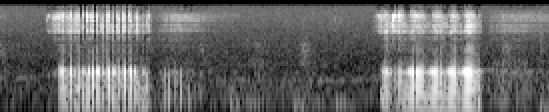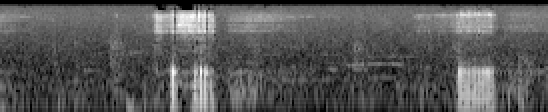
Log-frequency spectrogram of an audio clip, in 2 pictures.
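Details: Heavy snoring in a sleeping Frengle dog after a hard day: loud rattling snores, each about a second long and roughly three seconds apart, with softer snorts between.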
